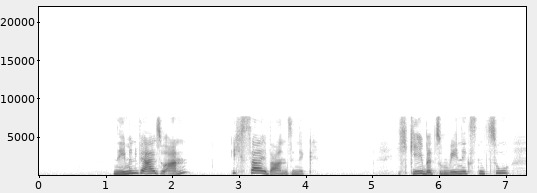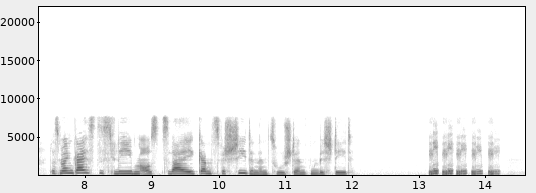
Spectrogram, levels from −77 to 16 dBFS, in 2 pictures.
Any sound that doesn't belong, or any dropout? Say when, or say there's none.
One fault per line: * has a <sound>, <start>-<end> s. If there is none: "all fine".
* has a laugh, 13.1-14.2 s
